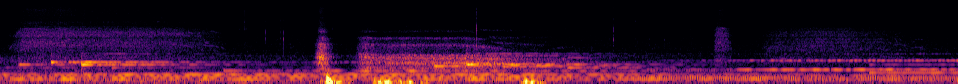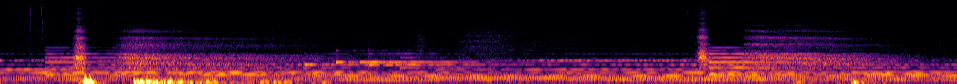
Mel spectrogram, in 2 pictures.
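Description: Deep breathing, each cycle a long inhale through the nose followed by a double exhale through the mouth, repeated several times. The soft airy breaths sit over a quiet, sustained musical drone.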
